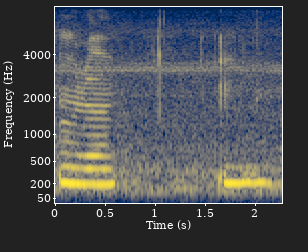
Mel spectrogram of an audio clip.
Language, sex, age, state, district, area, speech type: Bodo, female, 18-30, Assam, Kokrajhar, rural, spontaneous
